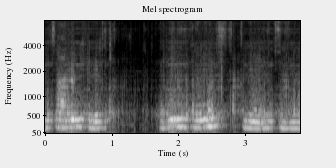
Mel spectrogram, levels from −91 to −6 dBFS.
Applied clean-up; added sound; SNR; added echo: neural separator model SepFormer DNS4.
